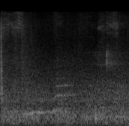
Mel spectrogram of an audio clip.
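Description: Low cooing calls of a dove over a steady room background, with faint strokes of a marker writing on a whiteboard.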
